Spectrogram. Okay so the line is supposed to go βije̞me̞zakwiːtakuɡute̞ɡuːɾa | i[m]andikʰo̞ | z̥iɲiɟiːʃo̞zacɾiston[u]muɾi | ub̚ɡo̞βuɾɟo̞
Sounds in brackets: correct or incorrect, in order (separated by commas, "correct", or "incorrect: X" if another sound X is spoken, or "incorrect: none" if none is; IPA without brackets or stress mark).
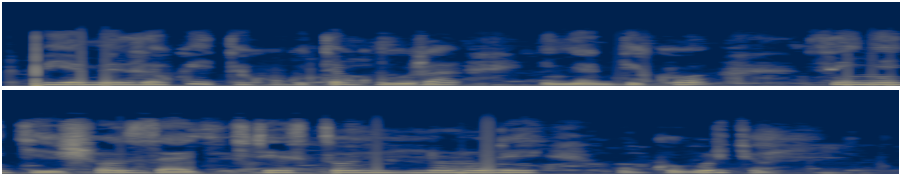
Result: incorrect: ɲ, incorrect: o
